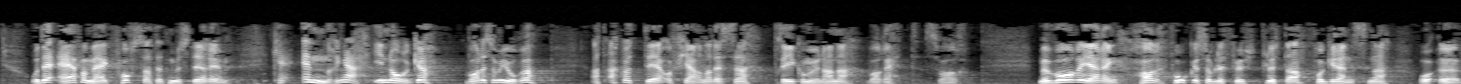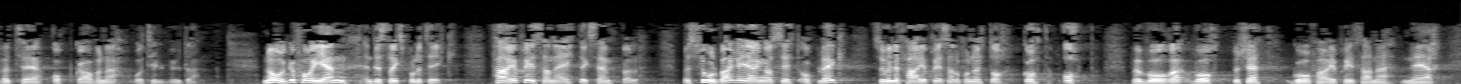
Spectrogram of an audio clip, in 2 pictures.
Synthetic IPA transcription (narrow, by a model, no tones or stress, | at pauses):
ʔɔd̪ɛʔæfɔɾmeɡfɔɾt̪sɑt̪ːɛt̪mʉst̪eːɾɪʉmkʰɛɛnd̪ʁɪŋɑɾɪnɔɾɡəʋɑd̪ɛsɔmjuːɾə | ʔɑt̪ʰɑkːʉɾɑt̪̚d̪ɛʔɔ̰fjæʁnəd̪ɛsət̪ʰɾiːkʰʊmʉːnɑnəʋɑɾɛt̪ː | sʋɑːʁ | mɛʋoːɾːɛjeːɾɪŋhɑʁfuːkʉsəblɪt̪flʉt̪ːɑfɔɾɡɾɛnsənə | ʔɔʔøːʋət̪ʰɪlɔpɡɑːʋənəɔt̪ʰɪlbʉːd̪ə̰ | nɔʁɡəfoːʁɪjɛnːɛ̰nd̪ɪst̪ʁɪk̚t̪spʰʊlɪt̪ʰɪk | fæʁjəpʰʁiːsɑnəæɛt̪ɛksɛmpəl | mɛsuːlbæɾɡʁɛjeːɾɪŋɑsɪt̪ɔplɛɡsɔʋɪlːəfæʁjəpʰʁiːsɑnəfɔʁnʏt̪ːəʁɡ̥ɔt̪ːɔpːmɛʋoːʁəʋɔʁt̪bʉd̪ʃɛt̪ːɡoːʁfæʁjəpʰʁiːsɑnəneːʁ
